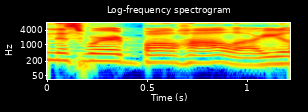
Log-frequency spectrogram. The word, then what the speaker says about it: Valhalla: Like they're like, no, it's Valhalla. And I was pronouncing it wrong. They're like, no, Valhalla.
